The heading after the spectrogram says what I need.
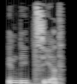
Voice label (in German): "indiziert", German; adjectives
